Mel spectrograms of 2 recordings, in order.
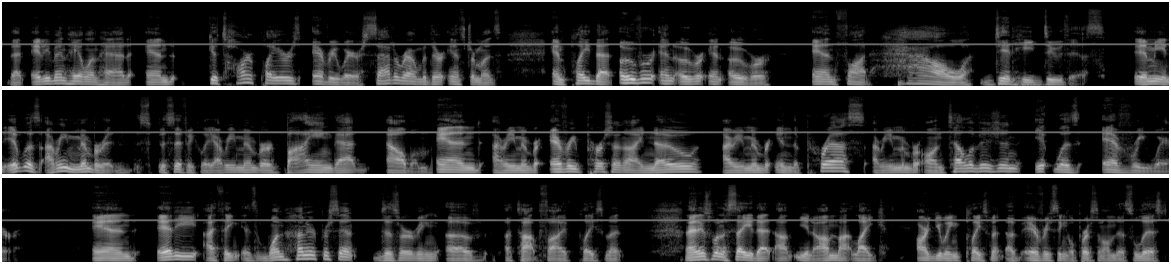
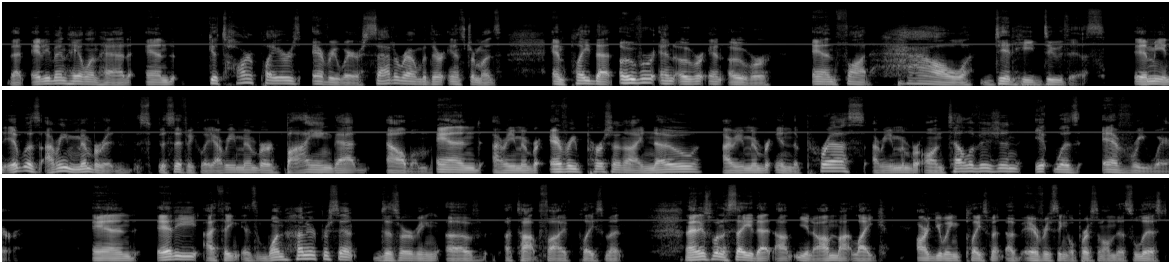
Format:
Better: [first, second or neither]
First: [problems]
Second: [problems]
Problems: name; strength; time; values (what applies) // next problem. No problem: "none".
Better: second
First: high-pitched whine; loud; throughout; 3 kHz, 8 dB below the speech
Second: high-pitched whine; faint; throughout; 3 kHz, 20 dB below the speech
